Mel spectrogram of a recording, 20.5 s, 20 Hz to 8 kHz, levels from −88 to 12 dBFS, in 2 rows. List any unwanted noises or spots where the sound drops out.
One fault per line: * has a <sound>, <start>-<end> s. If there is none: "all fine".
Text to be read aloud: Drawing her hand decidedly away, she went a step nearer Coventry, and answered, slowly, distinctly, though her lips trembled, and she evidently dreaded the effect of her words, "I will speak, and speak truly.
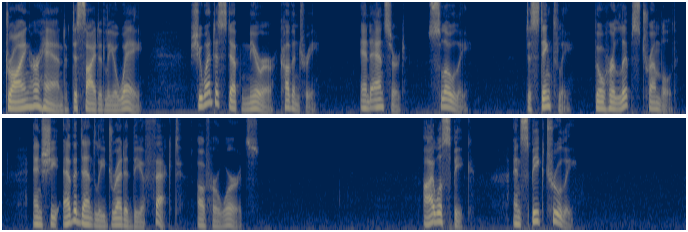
all fine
